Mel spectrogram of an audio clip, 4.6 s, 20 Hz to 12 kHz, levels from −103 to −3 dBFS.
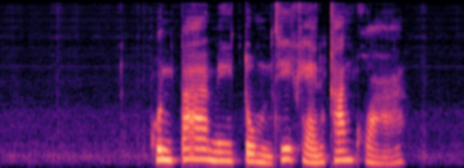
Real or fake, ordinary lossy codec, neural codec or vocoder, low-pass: fake; none; codec, 24 kHz, 6 kbps, HILCodec; none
